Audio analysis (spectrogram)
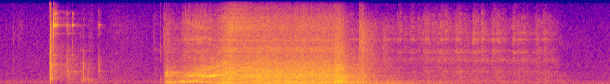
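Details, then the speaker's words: Lathe switched on briefly then shut off, making a noise it has never made before after trouble-free service; harsh, rough growl for about two seconds fading as it spins down; owner believes motor issues, not confirmed. "Alright, so I just quickly turned the lathe right back off. It is making a noise that it's never made before."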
